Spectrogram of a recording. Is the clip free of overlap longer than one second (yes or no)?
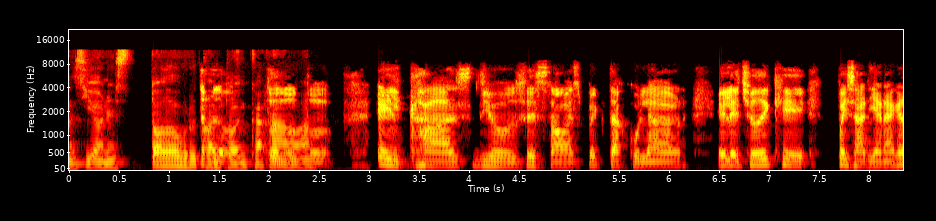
no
